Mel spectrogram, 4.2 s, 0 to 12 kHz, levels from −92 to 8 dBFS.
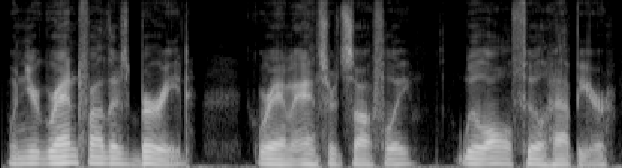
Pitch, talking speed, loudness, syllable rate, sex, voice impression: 105 Hz, 160 wpm, -19 LUFS, 5.6 syllables/s, male, masculine, adult-like, thick, tensed, powerful, slightly hard, slightly muffled, cool, intellectual, calm, slightly mature, wild, lively, slightly kind, slightly modest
